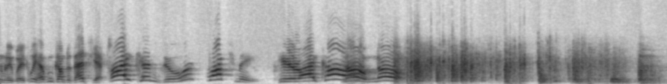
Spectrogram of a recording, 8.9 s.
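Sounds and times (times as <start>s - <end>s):
speech: 0.0s - 6.0s
person bumping into a door: 5.4s - 8.8s.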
